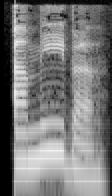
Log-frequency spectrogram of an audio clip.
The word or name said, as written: ameba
